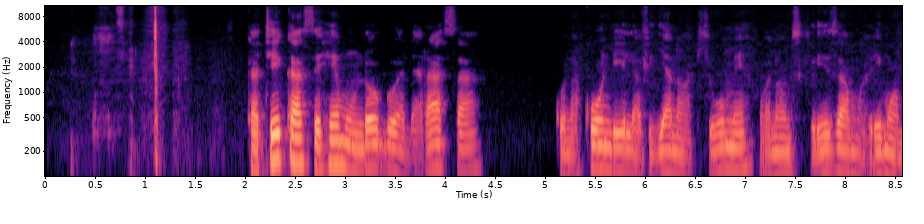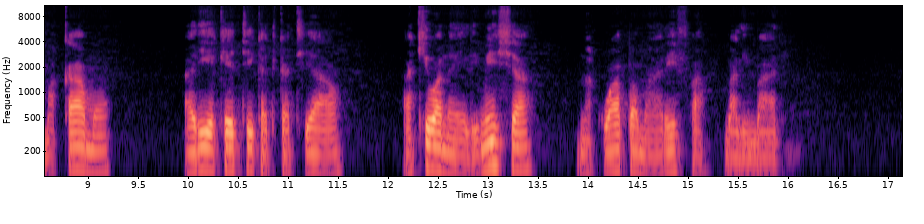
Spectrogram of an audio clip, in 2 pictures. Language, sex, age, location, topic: Swahili, male, 25-35, Dar es Salaam, education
